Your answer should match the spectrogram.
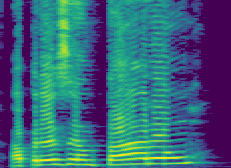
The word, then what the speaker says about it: apresentaram: é um som nasal é um ditongo nasal vejam aqui apresentaram a queixa apresentaram a queixa preste atenção você não está vendo de tonghua quiné no finalzinho deste verbo apresentaram esta é a última sílaba você não está vendo um ditongo mas um ditongo você não vê um ditongo você escuta então olha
